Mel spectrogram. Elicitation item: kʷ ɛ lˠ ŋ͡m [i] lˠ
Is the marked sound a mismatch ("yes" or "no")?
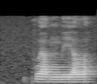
no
